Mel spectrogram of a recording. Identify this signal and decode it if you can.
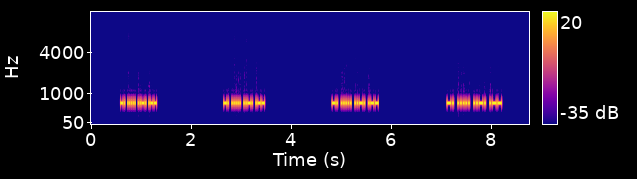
Morse code, heard as a keyed tone, about 56 wpm, 700 Hz. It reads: N5FW N5FW N5FW N5FW
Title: Speed Racing - USA 1x2 Call Signs 45wpm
